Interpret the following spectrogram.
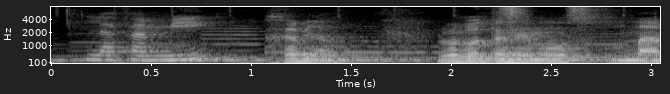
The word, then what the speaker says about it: famille: De hecho, no se pronuncia casi como las dos L al final. Es como si hubiera una I larga. La famille. La famille.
